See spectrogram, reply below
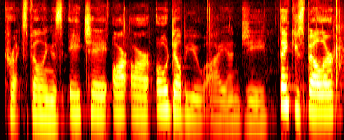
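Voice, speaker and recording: A woman acting as spelling bee pronouncer, reading out words and definitions in a measured, clearly enunciated way. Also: fairly low pitch, a little hiss or hum.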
